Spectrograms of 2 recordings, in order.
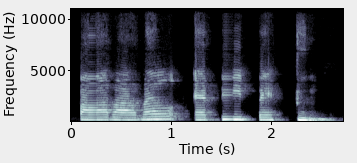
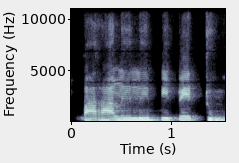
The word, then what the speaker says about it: paralelepipedum: Nah, benda yang seperti ini kita sebut sebagai paralel epipedum. Jadi kalau bacanya ini kan susah gitu ya, paralelepipedum gitu. Tapi ini bacanya sebenarnya adalah paralel epipedum.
